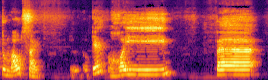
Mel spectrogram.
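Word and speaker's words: فاء: Next letter wo also heavy sound letter, fat sound. Wo is pronounced by full mouth.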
